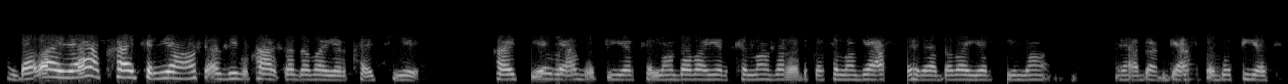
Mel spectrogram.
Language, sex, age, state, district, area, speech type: Maithili, female, 45-60, Bihar, Madhubani, rural, conversation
